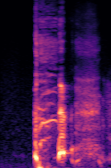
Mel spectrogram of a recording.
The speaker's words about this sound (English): The cough is a mere nothing. It will not kill me. I shall not die of a cough.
